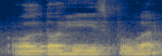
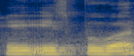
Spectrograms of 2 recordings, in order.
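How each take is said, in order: First: Although he is poor drawn out word by word, slow; slow dictation. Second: Said in the usual way. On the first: Shown as a demonstration. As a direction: spell it out slowly for the class to copy. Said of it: "repeated slowly for dictation". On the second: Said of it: "dictating example".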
